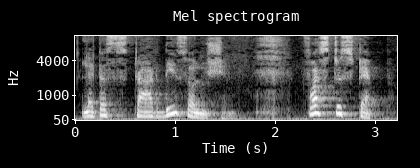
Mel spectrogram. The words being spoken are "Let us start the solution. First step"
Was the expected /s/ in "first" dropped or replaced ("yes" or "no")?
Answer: no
